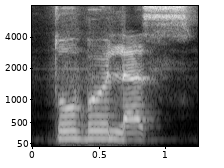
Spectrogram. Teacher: با کے اوپر قلقلہ کریں گے اور یہاں پر جو قلقلہ ہوگا وہ کمزور ہوگا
